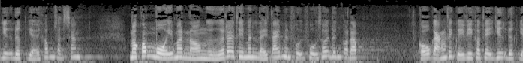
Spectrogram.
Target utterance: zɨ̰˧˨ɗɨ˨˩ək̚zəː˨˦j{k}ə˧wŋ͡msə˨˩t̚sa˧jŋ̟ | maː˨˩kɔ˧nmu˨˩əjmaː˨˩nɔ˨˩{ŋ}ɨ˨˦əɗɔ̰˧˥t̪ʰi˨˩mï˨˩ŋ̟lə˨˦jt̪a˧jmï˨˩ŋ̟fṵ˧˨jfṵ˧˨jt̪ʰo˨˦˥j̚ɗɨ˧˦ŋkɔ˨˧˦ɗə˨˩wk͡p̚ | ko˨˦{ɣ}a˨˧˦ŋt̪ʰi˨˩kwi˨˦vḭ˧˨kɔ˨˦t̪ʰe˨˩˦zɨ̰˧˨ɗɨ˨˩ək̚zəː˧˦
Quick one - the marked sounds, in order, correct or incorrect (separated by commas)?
incorrect, correct, correct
